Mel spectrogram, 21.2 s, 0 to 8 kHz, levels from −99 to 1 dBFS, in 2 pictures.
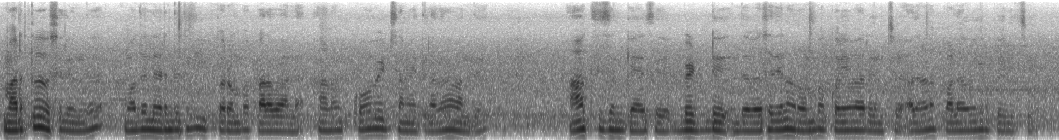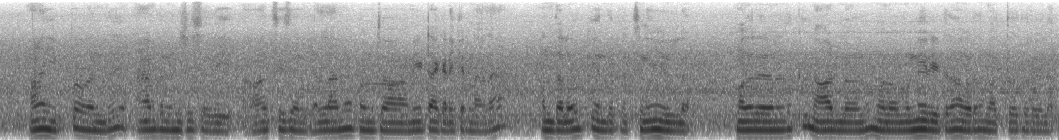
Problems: background sounds at intervals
